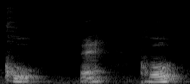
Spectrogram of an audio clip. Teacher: terangkat lidah kita, iaitu huruf isti'la ni, terangkat pangkal lidah kita.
